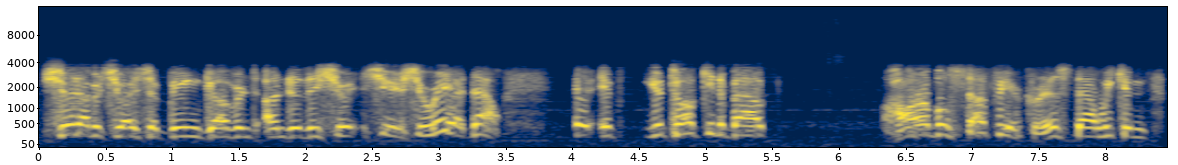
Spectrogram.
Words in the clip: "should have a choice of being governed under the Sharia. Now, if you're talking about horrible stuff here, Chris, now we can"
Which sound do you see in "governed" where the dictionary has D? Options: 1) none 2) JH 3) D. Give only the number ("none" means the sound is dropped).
3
